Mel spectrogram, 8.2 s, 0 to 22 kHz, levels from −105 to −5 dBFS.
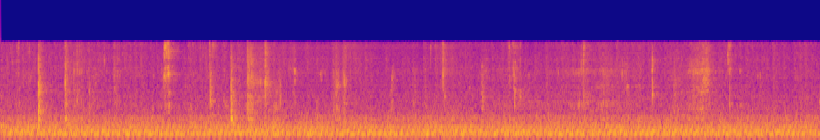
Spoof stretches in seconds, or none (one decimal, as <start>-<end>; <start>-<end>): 2.5-4.6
